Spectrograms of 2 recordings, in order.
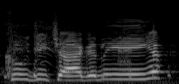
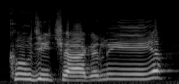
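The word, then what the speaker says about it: Kujichagulia: Chagalia, Kuji Chagalia, Kuji Chagalia, Kuji Chagalia, Kuji Chagalia, Kuji Chagalia.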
